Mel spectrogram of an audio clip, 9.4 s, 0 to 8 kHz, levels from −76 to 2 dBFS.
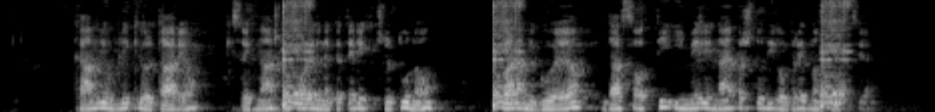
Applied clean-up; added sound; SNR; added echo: classical method WPE with log-MMSE.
